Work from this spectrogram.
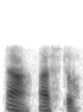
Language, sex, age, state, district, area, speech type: Sanskrit, male, 30-45, Kerala, Kasaragod, rural, conversation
